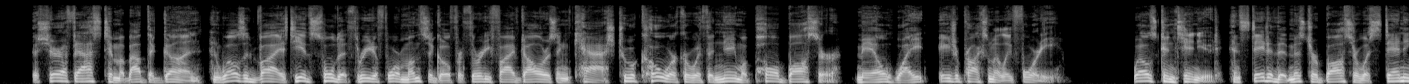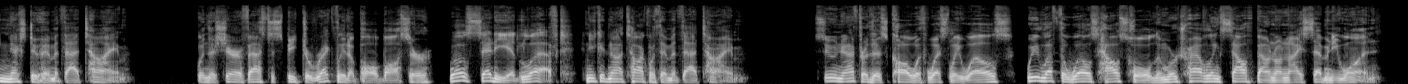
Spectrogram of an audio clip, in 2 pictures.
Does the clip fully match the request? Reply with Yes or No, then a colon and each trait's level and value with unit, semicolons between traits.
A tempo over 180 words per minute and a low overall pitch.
Yes: fast, 205 wpm; low, 125 Hz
